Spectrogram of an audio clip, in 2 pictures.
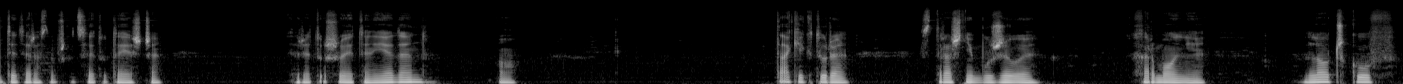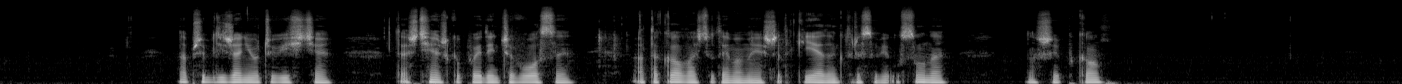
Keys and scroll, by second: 6.5 space, 8.7 space, 10.7 space, 12.6 space, 15.1 space, 17.6 space, 20.0 z, 20.6 space, 22.1 j.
